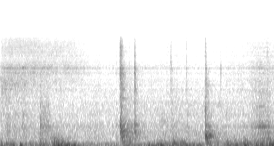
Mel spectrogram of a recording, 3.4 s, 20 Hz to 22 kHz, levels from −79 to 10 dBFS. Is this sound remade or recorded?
remade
